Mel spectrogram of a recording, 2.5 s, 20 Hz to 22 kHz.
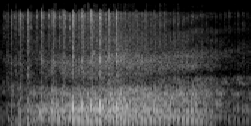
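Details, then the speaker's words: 2014 Troy-Bilt TB130 mower: small engine puttering at a slow, slightly uneven idle that sags; owner had said idle was low, rpm slightly under par and needs adjusting up. "So you can hear the idle's a little low. When he first dropped it off, he did mention that to me when I started. He said, "Oh, the idle's a little low,""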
